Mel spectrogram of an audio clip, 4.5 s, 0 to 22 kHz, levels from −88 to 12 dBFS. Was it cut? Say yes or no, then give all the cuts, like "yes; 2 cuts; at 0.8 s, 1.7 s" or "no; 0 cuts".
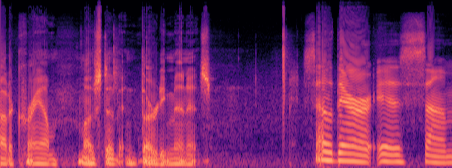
yes; 1 cut; at 3.0 s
